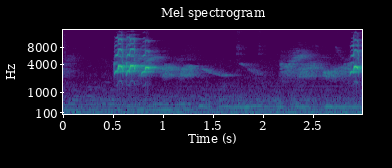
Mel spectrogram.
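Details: Kapas tembak sooty-headed bulbul lure song: a loud rattling burst sliding downward into a fading whistle, followed by a softer second phrase and the start of another burst.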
